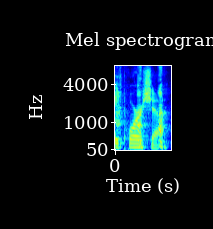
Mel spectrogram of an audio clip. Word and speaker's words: Porsche: I'm going to find one of those T-shirts from the '80s that said Porsche is a 2-syllable word.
